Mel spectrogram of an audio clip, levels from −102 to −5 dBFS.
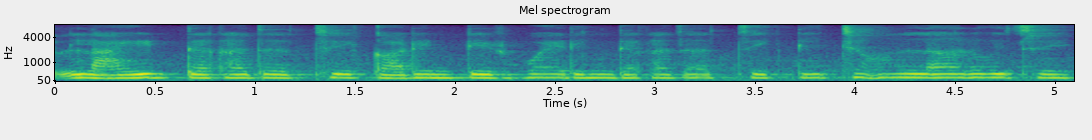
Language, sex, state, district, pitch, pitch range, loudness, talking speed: Bengali, female, West Bengal, Jalpaiguri, 180 Hz, 180-185 Hz, -17 LUFS, 130 wpm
